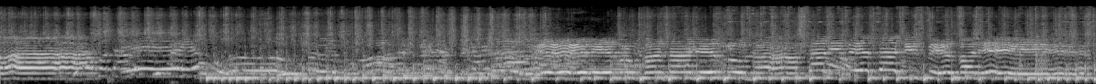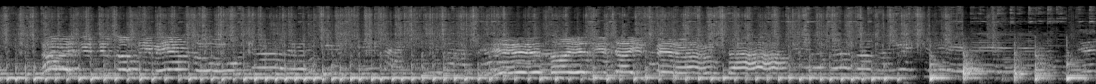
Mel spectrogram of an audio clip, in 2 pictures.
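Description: A man singing an Umbanda chant (ponto) to a hand-played atabaque drum and a shaken rattle. The drum comes in about two seconds in, and the rattle keeps up a steady rapid shake under the voice.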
